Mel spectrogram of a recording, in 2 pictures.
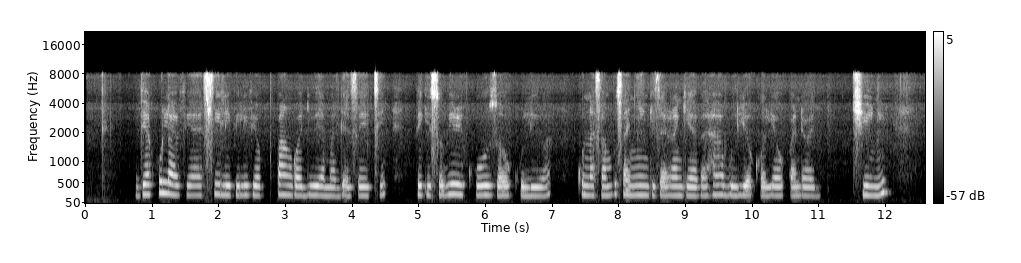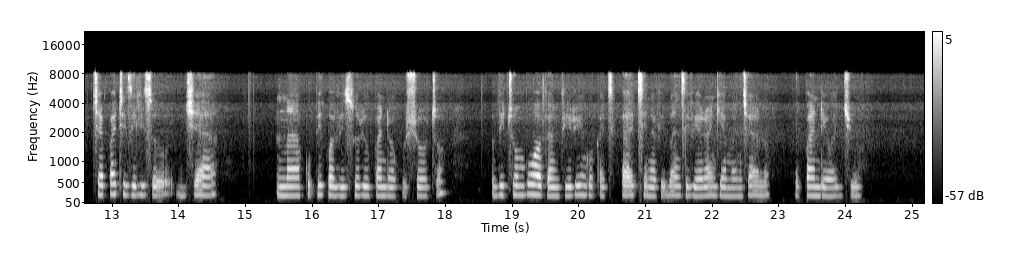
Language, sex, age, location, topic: Swahili, female, 25-35, Mombasa, agriculture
